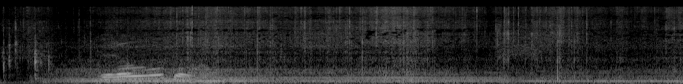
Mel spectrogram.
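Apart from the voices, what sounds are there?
homemade sausage cooking over campfire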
